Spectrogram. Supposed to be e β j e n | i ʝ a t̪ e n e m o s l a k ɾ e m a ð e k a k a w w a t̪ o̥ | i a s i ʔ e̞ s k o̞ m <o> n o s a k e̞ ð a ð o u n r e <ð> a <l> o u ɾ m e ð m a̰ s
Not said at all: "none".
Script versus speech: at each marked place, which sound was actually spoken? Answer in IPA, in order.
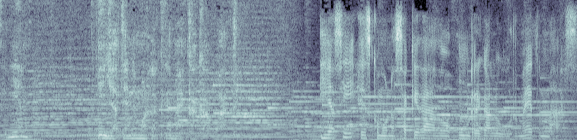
o, ɣ, l

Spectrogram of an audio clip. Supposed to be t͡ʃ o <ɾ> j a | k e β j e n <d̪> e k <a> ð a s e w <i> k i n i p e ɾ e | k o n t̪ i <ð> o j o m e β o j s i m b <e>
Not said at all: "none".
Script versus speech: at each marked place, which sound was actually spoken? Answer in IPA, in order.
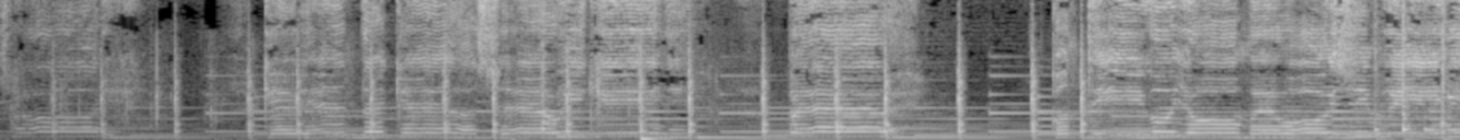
ɾ, t̪, e, i, ɣ, i

